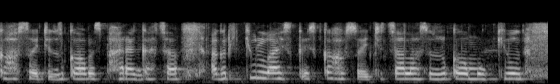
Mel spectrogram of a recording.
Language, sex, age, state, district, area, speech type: Kashmiri, female, 30-45, Jammu and Kashmir, Bandipora, rural, spontaneous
